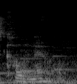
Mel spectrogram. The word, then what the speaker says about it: colonel: that's out of nowhere that that pronunciation and also it reminds me of the word colonel as in a kernel of corn oh i'm sure that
